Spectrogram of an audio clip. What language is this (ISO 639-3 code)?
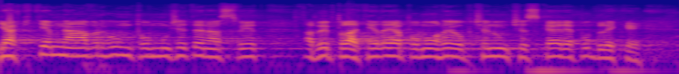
ces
